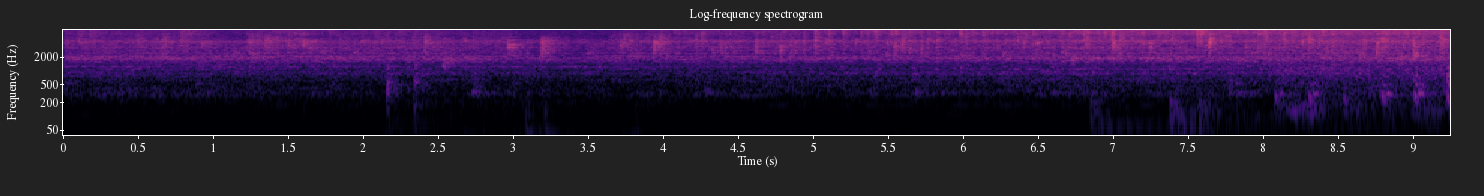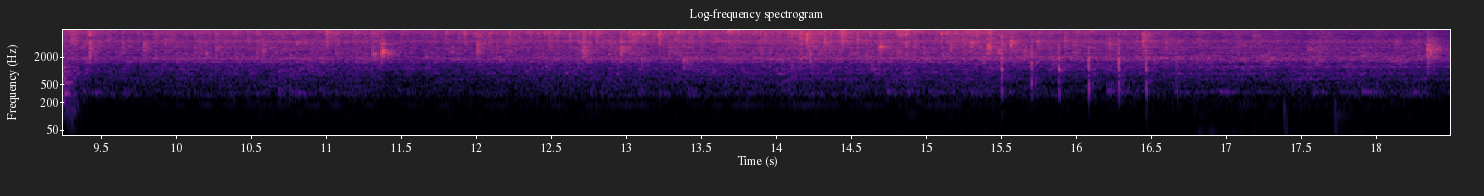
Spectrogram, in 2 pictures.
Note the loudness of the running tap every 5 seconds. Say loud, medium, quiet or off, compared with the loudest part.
medium, loud, loud, loud.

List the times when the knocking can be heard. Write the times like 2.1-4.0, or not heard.
2.1-2.6, 8.1-9.3, 15.5-16.7.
